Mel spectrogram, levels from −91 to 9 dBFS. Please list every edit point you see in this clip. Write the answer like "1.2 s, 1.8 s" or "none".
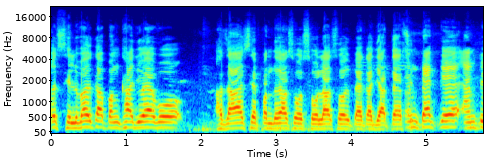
4.8 s

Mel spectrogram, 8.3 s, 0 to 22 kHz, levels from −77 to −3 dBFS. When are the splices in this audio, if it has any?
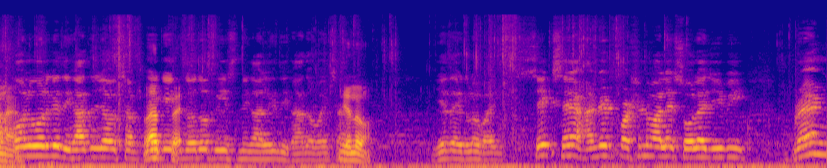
none

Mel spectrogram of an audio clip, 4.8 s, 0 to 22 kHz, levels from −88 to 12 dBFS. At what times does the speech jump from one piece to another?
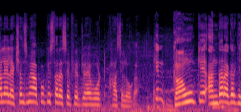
3.1 s

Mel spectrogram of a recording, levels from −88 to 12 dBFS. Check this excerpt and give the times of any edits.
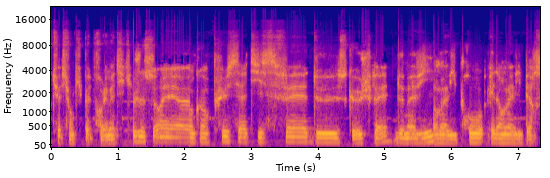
1.2 s, 2.1 s, 5.7 s

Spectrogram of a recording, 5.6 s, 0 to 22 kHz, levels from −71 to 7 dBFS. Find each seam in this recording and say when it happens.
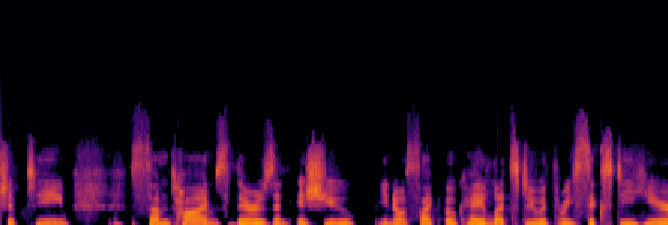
3.1 s

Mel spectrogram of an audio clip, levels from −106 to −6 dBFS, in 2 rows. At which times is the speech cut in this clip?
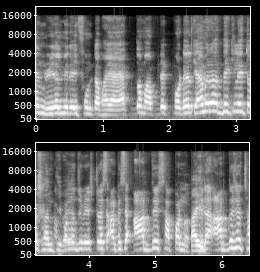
2.3 s, 3.6 s, 5.5 s

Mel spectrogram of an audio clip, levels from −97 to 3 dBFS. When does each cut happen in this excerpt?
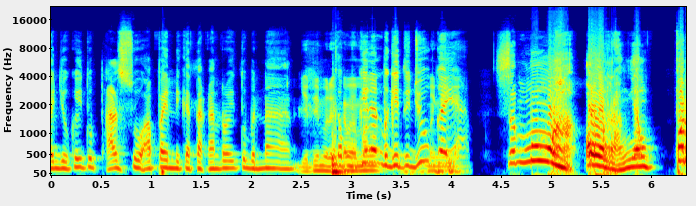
4.1 s

